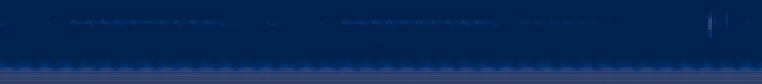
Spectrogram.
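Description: A small bird singing in repeated high trills, with a steady low hum underneath and a single faint click near the end.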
